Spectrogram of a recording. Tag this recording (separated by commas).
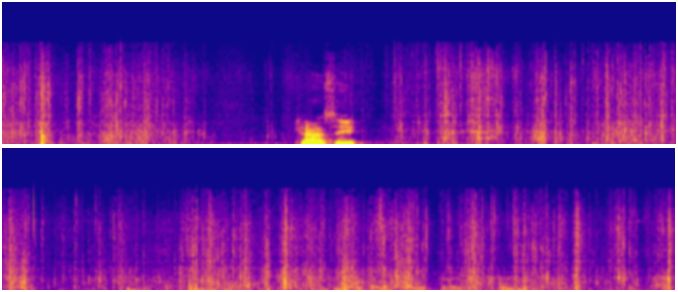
inside a small room, Speech, crinkling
